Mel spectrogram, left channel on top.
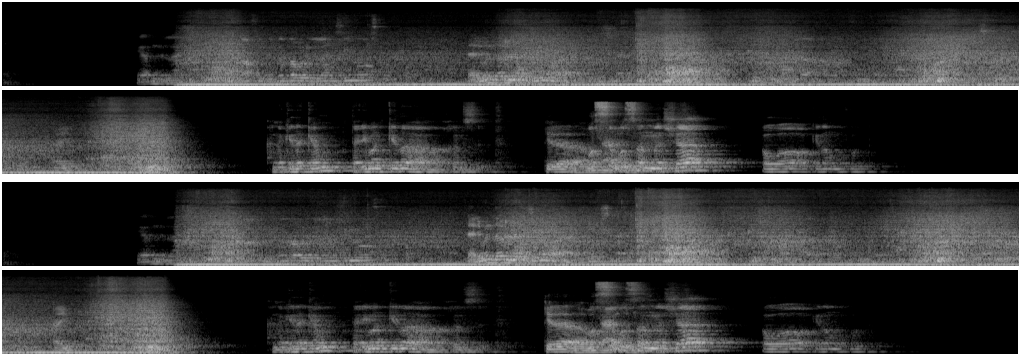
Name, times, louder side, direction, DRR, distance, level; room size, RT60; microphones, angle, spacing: voice 1, 1.3-2.0 2.4-4.0 7.9-10.2 12.8-15.2 16.0-17.3 17.8-18.9, left 1 dB, 75° left, 2 dB, 1.1 m, -31 dB
sound 1, 1.7-11.8, right 1 dB, 15° right, 1.0 m, -26 dB
voice 2, 4.6-6.4 10.7-11.1 15.6-16.8, right 2 dB, 85° right, 4 dB, 0.9 m, -29 dB
6.6 x 4.2 x 3.9 m, 0.90 s
head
